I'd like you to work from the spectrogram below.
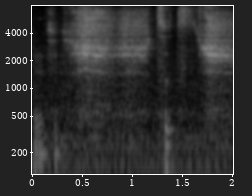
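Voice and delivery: breathy hushed shushing; whispering. Pretend. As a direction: whisper it like a secret. Hushing about secret channel.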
